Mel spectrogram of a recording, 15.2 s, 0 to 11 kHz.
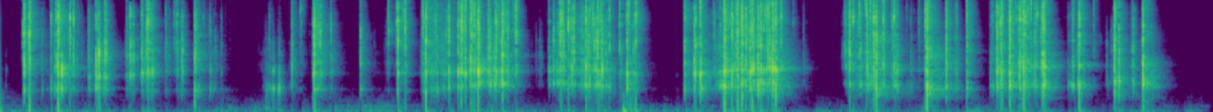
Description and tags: deforming can 2
Field-recording of can with natural catacomb reverb. If you use it - send me a link :)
